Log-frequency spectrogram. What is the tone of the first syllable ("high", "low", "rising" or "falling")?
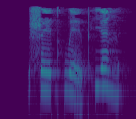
rising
